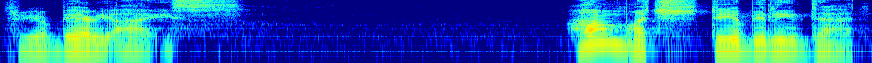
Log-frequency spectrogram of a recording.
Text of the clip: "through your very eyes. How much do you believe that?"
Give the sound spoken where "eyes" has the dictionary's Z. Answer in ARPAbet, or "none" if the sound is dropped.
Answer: S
